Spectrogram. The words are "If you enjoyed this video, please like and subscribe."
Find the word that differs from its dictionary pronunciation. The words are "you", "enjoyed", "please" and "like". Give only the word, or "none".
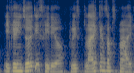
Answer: please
